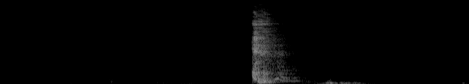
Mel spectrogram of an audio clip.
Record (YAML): cough_length: 4.7 s
cough_amplitude: 5855
cough_signal_mean_std_ratio: 0.21
survey_phase: beta (2021-08-13 to 2022-03-07)
age: 45-64
gender: Female
wearing_mask: 'No'
symptom_none: true
smoker_status: Never smoked
respiratory_condition_asthma: false
respiratory_condition_other: false
recruitment_source: REACT
submission_delay: 1 day
covid_test_result: Negative
covid_test_method: RT-qPCR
